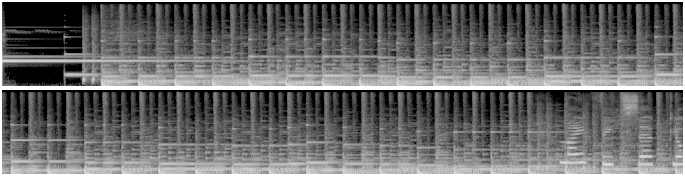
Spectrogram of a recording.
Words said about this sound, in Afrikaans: die kerk se klok sê dong dong die voordeur klokkie sê tr tr en die etens klokkie sê tingelingeling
